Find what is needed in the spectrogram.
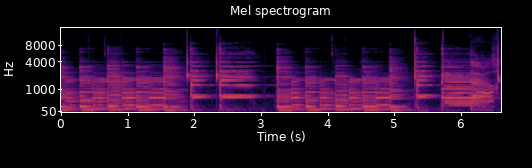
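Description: Instrumental interlude of a children's song on a piano-sounding keyboard: a bouncy melody of short notes over a bass line, with a brief pause about three seconds in.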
